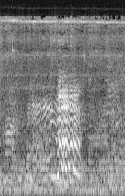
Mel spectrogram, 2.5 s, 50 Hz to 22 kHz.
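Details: Bligon (semi Jawarandu) breeding goat in a pen, recorded 18 April 2025; a single short wavering bleat rises and falls midway, surrounded by a man talking in Javanese.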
